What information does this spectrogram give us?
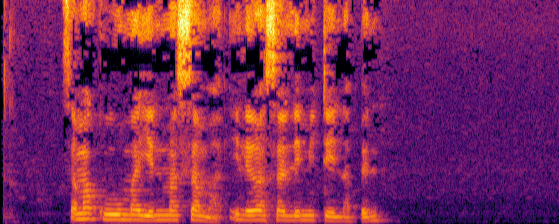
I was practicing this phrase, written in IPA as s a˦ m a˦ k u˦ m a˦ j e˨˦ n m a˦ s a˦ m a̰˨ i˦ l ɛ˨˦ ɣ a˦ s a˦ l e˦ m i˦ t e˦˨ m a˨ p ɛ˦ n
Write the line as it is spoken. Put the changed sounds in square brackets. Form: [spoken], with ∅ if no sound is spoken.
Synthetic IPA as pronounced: s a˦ m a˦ k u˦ m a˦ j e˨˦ n m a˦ s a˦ m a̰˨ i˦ l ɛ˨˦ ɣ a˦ s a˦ l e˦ m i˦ t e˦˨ [n] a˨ p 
